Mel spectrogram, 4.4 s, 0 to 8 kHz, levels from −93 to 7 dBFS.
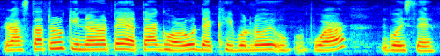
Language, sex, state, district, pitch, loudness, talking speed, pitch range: Assamese, female, Assam, Sonitpur, 230 Hz, -13 LUFS, 120 wpm, 220-250 Hz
